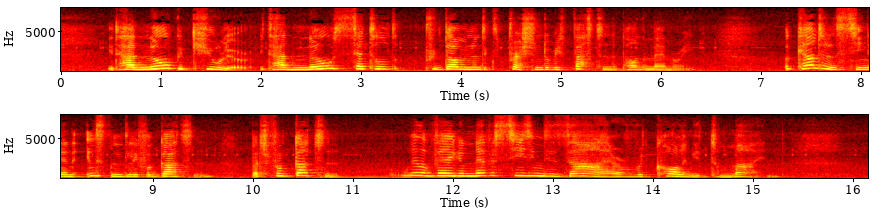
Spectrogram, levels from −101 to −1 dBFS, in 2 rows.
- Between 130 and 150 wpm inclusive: Yes, slow, 135 wpm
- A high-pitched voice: Yes, very high, 275 Hz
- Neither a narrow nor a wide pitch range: Yes, average, 4.9 semitones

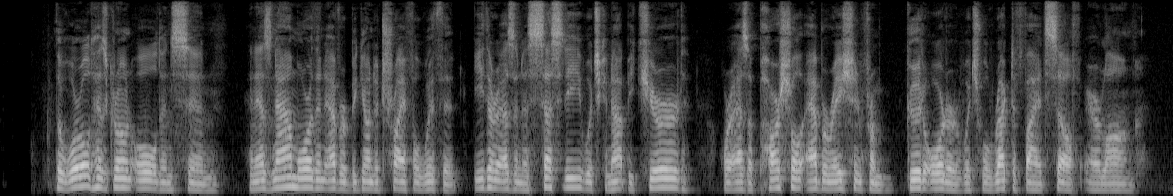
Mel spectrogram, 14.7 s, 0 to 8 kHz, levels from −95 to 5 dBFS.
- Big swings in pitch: No, average, 3.8 semitones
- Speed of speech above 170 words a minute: No, average, 165 wpm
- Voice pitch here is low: Yes, low, 115 Hz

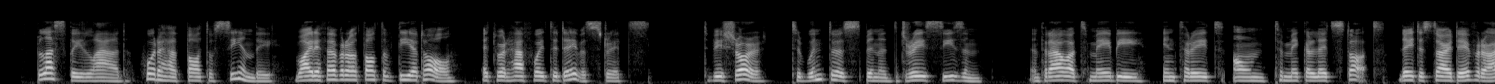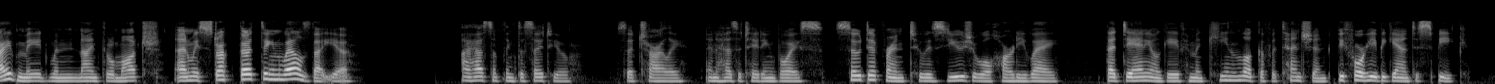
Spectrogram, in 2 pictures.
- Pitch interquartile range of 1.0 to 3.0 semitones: No, average, 3.4 semitones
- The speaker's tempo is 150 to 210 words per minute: Yes, average, 200 wpm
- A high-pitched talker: No, medium, 175 Hz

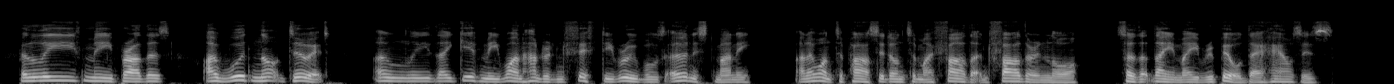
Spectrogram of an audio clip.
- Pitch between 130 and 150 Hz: Yes, low, 135 Hz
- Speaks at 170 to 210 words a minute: Yes, average, 175 wpm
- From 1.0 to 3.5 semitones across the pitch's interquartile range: No, average, 5.3 semitones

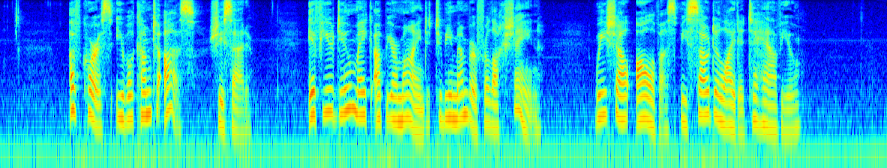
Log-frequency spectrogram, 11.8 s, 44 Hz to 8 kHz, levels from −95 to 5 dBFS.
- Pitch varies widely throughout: Yes, wide, 5.7 semitones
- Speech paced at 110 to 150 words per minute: No, average, 160 wpm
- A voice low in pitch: No, high, 205 Hz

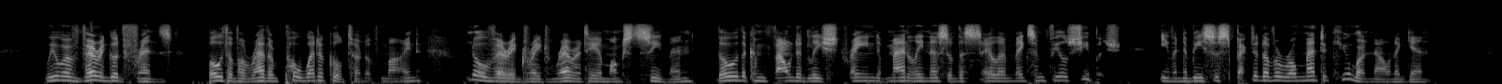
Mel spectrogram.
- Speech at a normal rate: Yes, average, 170 wpm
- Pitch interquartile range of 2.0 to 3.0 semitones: No, average, 3.6 semitones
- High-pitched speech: No, medium, 155 Hz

